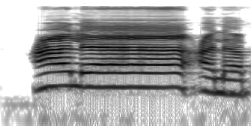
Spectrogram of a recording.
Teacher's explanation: علی، علی پہ مد منفصل ہے، 4 الفی مد ہے، 4 الف کے برابر ہم نے اس کو کھینچ کر پڑھنا ہے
